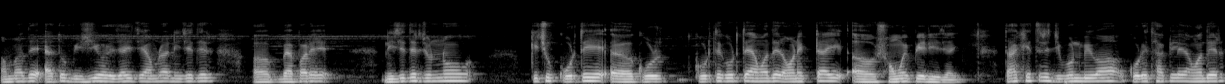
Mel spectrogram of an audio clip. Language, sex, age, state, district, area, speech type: Bengali, male, 18-30, West Bengal, Malda, rural, spontaneous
